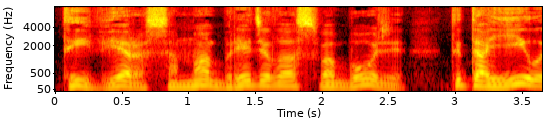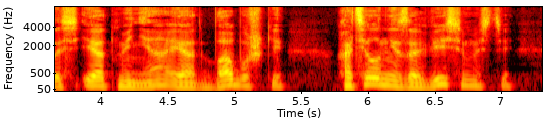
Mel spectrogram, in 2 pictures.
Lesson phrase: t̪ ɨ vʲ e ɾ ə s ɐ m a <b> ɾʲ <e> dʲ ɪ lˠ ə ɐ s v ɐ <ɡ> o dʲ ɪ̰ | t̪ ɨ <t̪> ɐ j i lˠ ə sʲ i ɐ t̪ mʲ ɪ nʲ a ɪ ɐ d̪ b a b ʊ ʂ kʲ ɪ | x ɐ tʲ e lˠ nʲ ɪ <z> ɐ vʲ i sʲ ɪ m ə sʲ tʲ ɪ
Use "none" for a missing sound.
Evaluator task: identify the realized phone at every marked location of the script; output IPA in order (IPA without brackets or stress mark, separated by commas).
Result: b, e, b, t̪, z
